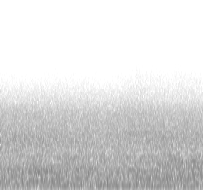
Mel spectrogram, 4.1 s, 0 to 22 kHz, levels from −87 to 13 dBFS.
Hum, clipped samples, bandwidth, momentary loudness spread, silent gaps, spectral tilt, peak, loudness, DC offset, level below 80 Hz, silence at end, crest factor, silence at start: none; under 0.1%; 15.5 kHz; 2 LU; none; -7.5 dB/octave; -30 dBFS; -43 LUFS; under 0.1%; -52 dBFS; 0 s; 14 dB; 0 s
